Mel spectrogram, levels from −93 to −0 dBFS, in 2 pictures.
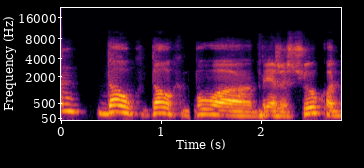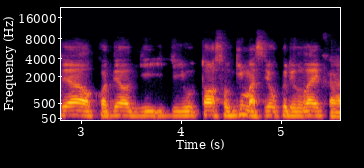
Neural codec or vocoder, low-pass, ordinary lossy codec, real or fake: none; 10.8 kHz; Opus, 64 kbps; real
